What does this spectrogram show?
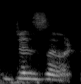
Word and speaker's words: desert: So when there is a single S, it's desert.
